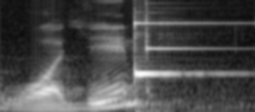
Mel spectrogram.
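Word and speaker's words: الرَّجِيمِ: Kalau misalkan saya baca minasyaitonir rajim dengan minasyaitonir rajim, berarti ada perbedaan antara pengucapan ro tebal yang getarannya lebih sedikit. Jikalau dibaca nir rajim dengan tipis berarti getarannya lebih banyak.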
